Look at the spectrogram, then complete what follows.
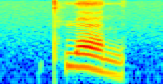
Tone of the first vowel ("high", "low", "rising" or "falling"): falling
